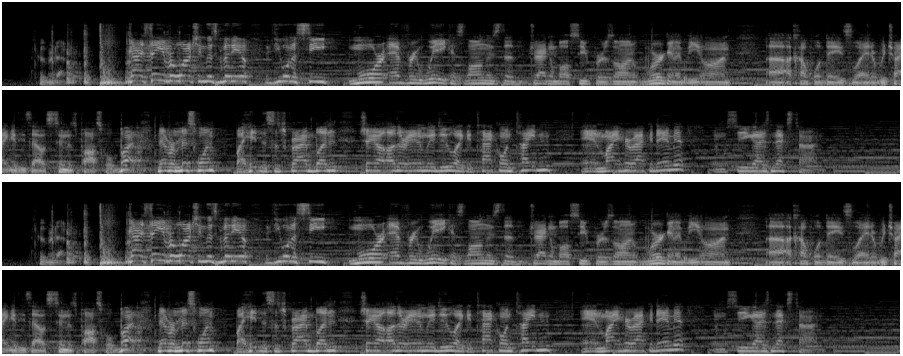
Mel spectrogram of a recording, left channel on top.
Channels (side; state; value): both; identical; correlation 1.00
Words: Because we're done. Guys, thank you for watching this video. If you want to see more every week, as long as the Dragon Ball Super is on, we're going to be on a couple of days later. We try to get these out as soon as possible. But never miss one by hitting the subscribe button. Check out other anime we do like Attack on Titan and My Hero Academia. And we'll see you guys next time.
